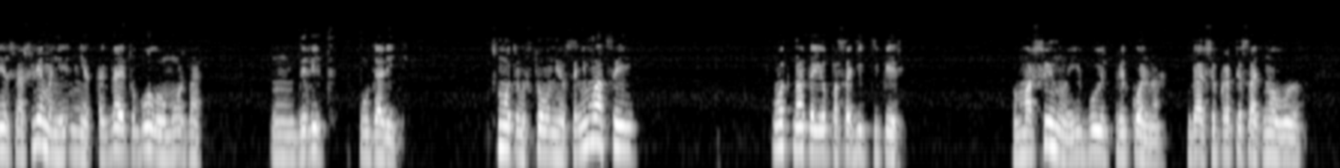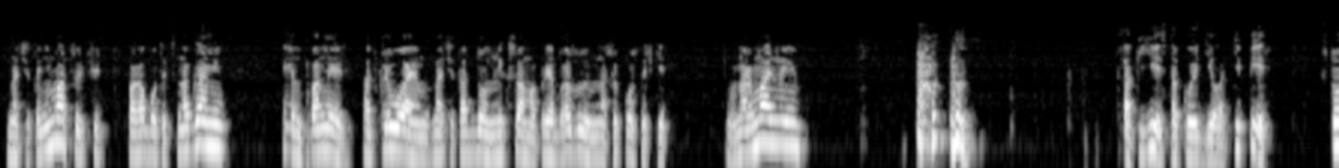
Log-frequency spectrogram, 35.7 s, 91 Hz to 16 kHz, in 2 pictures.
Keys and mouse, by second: 0.7-1.9 drag, 4.7 Delete, 5.4-6.6 middle drag, 8.2-9.9 drag, 10.6 middle click, 11.3 space, 17.3 space, 19.3 middle click, 20.6 click, 25.6-29.3 drag, 32.4 KP_1.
